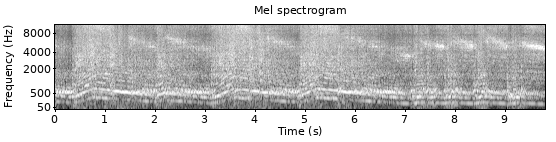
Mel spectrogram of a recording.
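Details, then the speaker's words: Warm Kia twin-turbo V6 swapped into a DeLorean, first run on a base map from a previous Kia engine: crisp repeated throttle blips with clean, even pitch sweeps and no knocks; normal free revving, a few bugs left to sort. "so the car finally ran we're really stoked that everything was working good"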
